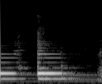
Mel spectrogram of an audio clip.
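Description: A plucked ukulele C note rings out, then is plucked again shortly after, each tone clear and sustained before fading.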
